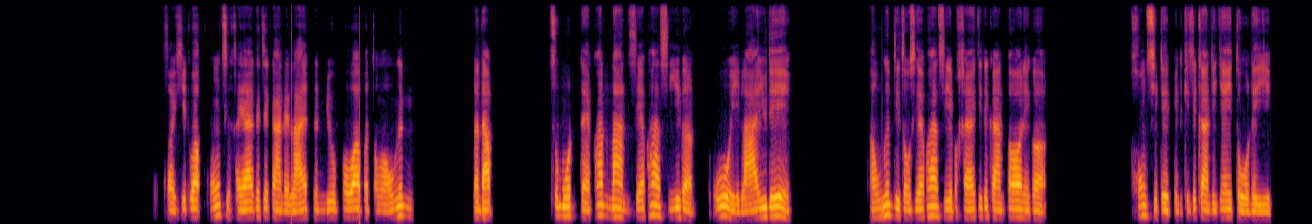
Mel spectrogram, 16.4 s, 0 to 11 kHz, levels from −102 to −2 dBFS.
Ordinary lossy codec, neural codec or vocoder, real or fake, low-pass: none; none; real; 9.9 kHz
